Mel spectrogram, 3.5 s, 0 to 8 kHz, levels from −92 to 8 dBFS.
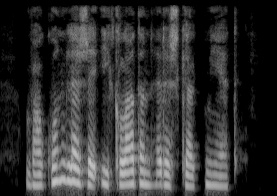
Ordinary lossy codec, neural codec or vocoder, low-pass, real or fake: MP3, 64 kbps; vocoder, 24 kHz, 100 mel bands, Vocos; 7.2 kHz; fake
